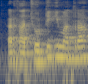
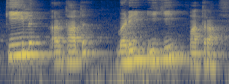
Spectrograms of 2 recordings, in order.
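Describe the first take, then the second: First: "छोटी" with a short, quick इ; short i vowel demo. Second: "कील" and "बड़ी ई" drawn out, slow; long ee vowel demo. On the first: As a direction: keep the vowel brief in "छोटी की मात्रा". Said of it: "दिल". (छोटी इ को जल्दी बोलें) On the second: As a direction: stretch every ई long and slow. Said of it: "इसको बोलने में समय दिल से अधिक लगा है". (बड़ी ई को खींचकर धीरे बोलें) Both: Shown as a demonstration.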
